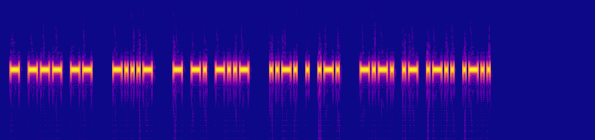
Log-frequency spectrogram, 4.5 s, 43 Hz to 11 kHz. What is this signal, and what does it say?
Morse code, heard as a keyed tone, about 54 wpm, 700 Hz. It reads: TOM <BT> TNX FER CALL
